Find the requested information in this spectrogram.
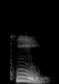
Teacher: Um K com H fica sopradão forte, é o som do Ki.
